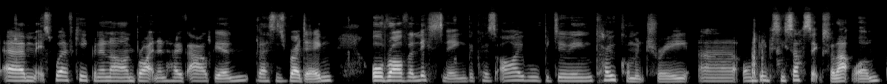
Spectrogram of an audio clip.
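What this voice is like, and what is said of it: Rural Berkshire English accent. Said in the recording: “my dulcet Berkshire tones ... you do have that sort of proper farmery Berkshire accent”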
